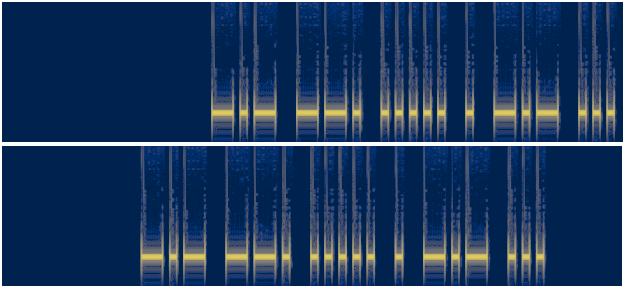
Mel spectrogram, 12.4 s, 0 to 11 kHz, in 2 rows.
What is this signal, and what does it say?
Morse code, heard as a keyed tone, about 17 wpm, 700 Hz. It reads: KG5EKS KG5EKS
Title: USA Call Signs - 6 Characters - Repeated 2x - 17wpm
